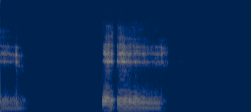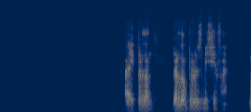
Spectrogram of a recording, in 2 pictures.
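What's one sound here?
A middle-aged man speaks calmly into a headset microphone, in short bursts with pauses.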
